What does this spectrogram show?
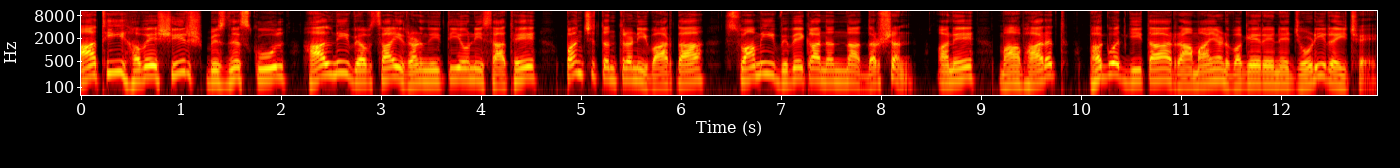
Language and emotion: Gujarati, neutral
